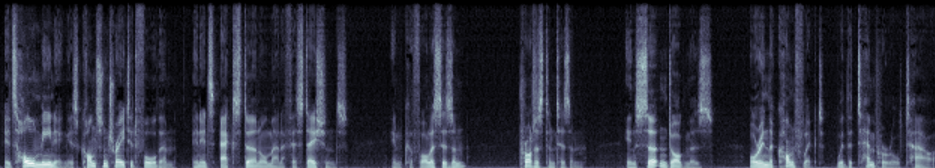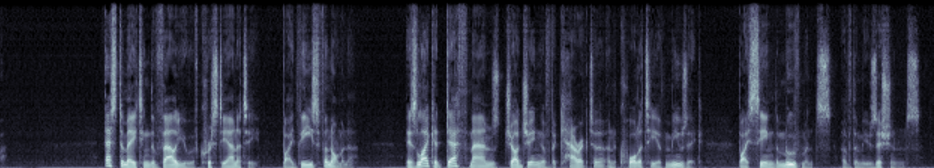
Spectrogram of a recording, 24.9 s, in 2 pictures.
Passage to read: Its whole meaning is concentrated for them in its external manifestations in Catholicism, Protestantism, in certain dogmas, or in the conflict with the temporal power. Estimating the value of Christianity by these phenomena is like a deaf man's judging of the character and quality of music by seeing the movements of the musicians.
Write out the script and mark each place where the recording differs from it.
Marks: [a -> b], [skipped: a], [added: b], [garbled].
Its whole meaning is concentrated for them in its external manifestations in Catholicism, Protestantism, in certain dogmas, or in the conflict with the temporal [power. -> tower] Estimating the value of Christianity by these phenomena is like a deaf man's judging of the character and quality of music by seeing the movements of the musicians.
